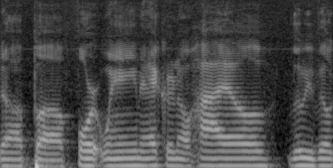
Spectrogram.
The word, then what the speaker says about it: Louisville: Hit up Fort Wayne, Akron, Ohio, Louisville, Kentucky, or Louisville, as they like to pronounce it. Yeah, don't say Louisville down there, man. They'll shoot you.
